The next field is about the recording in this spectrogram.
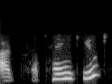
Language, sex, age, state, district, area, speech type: Assamese, female, 30-45, Assam, Charaideo, urban, conversation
